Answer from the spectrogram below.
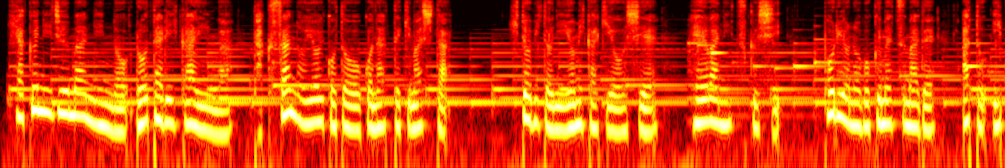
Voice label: radio; public information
